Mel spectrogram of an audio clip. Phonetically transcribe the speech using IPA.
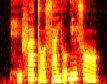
h i˨ f a˧ t ɔ˨ s a˨ j o˨˦ ɡ ĩ˦ s ɔ˦˨

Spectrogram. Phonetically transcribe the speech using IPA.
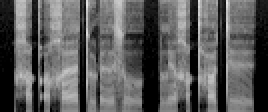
χ a qʼ o χ ɐː t u ɽ əː z o | l ɘː χ ɐ qʰ u t ɘ

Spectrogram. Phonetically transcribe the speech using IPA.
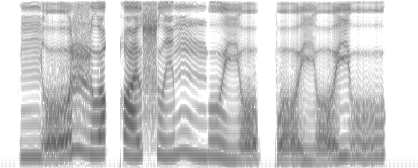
ɲ o̰˨˥ ɮ u˨˥ qʷ e˨˥ sʷ i˨˥ mː u˧˩ j o̰˨˥ p o̰˩˧˩ j o̰˨˥ j ṵ˨˥

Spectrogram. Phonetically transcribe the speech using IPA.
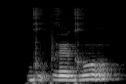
ɡʱ ṵ p ɦ ø ɡʱ u

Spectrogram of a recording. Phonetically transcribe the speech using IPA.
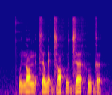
kʷʼ i n ɒ ŋ ə̰ t͡s ɜ w ɛ̰ d͡z ɒ h u d͡z ɜ h u ɡ ə

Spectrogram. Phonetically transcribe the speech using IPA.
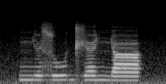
ɲ ɪ˨ z u˨˦ d͡ʒ ɛ˦ ɲ a˦

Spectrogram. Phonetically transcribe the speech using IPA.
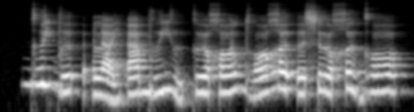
ɡʱ ə˥ j b ə˧˥ ʔ | l a˧˩˧ j ʔ a˧˥ b ɯ˧˥ j ɯ˧˩˧ k ɵ˧ χ ɔ˧˥ l dʱ ɔ˧˥ ʁ ə˥ ʔ ə˧˥ s ɾ ɵ˥˧ χ ɯ˥˧ ɡʱ ɔ˥

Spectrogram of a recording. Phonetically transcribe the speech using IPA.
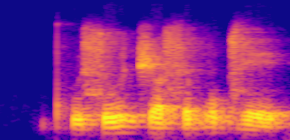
kʷʰ ɐ s u t͡ʃ ɔ s ə b ɔ b z e

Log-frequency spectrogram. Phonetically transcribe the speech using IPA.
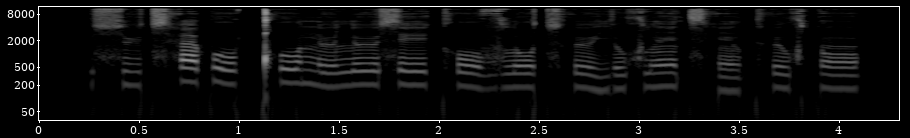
s y˨ t͡sʰ æ˦ p o˨˦ ǃʰ o˦ n ø˨˦ l ø˦ s e˦ kʰ o˦˨ v l o˦ t͡sʰ ø˦˨ j ø˦ xʷ l ẽ˦ t͡sʰ ẽ˨ l kʰ ø˦ xʷ t õ˦

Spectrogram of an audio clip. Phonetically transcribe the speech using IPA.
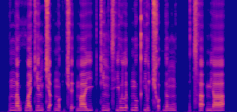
n̪ a˧ w h w a˧ t͡ɕ ẽ˧ n t͡ɕ a˨ ʔ n̪ ɔ˨ k̚ t͡ɕʰ e˨ ʔ m a˦ j | t͡ɕ ĩ˨˩ ŋ t͡sʰ j u˧ l ə˦ p̚ n̪ u˧ kʰ j u˧ t͡ɕʰ ɔ˨ k̚ l ə˨˦ ŋ | t͡sʰ a˨ ʔ m j a˨˦

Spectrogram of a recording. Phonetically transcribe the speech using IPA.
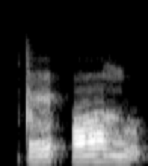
t ɘ | ɔː mː u

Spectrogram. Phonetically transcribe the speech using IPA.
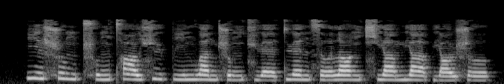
i˥˨ ʂ ʊ˥˨ ŋ ʈ͡ʂʰ ʊ˨˦ ŋ t̪ʰ ɑ˥˨ ʊ̯ ɕ y˥˨ p i˨˦ n̪ w a˥˨ n ʂ ʊ˨˦ ŋ t͡ɕ ɥ ɛ˨˩ t̪ ɥ ɛ˥˨ n s ɤ˨˦ l ɑ˦ ŋ t͡ɕʰ j ä˦ m j ä˥˨ p j ɑ˨˦ ʊ̯ ʂ ɤ˨˩

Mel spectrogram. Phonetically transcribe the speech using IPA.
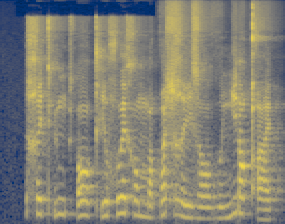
χ i˥˧ tʼ ʉ˥˧ ŋ t͡sʼ ɔː˥˧ kʼ i˥˧ χʷ ɛː˥˧ x ɔ˨ m o˨ qʷ i˥˧ ɬ ʁ iː˨ z ɔː˨ ɦ o˨ ɲ i˥˧ ɾ ɔ˥˧ qʼ ɛ˨

